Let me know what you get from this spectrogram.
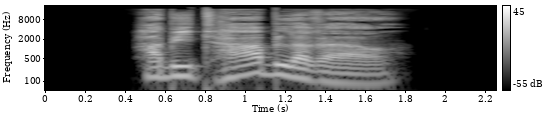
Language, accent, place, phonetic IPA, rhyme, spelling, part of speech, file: German, Germany, Berlin, [habiˈtaːbləʁɐ], -aːbləʁɐ, habitablerer, adjective, De-habitablerer.ogg
- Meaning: inflection of habitabel: 1. strong/mixed nominative masculine singular comparative degree 2. strong genitive/dative feminine singular comparative degree 3. strong genitive plural comparative degree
